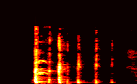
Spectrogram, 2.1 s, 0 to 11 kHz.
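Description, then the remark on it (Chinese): A voice imitates the wheezy coughing fit of Liu Xuanchu, an old man of nearly 70 with asthma: one strong hack, then about five quicker, weaker coughs that taper off, with no talking. “今年已经将近70岁了，长得瘦骨伶仃的，因为他有这个气喘病，所以一说话呀得先咳嗽，说话还好像底气不足。”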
